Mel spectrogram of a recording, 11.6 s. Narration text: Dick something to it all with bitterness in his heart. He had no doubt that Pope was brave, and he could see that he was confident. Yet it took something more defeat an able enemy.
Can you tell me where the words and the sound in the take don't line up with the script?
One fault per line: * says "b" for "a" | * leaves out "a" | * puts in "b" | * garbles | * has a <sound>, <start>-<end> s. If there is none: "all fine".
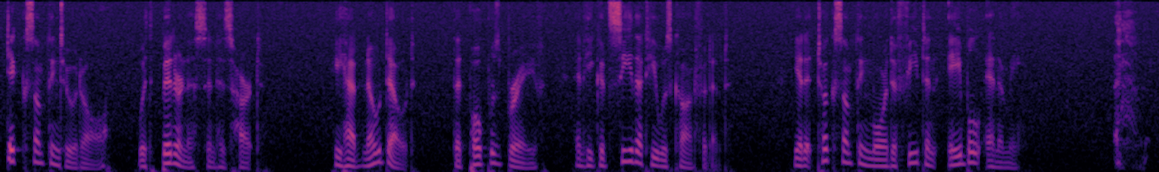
* has a cough, 11.1-11.5 s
